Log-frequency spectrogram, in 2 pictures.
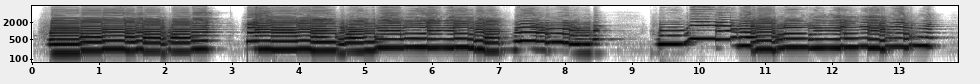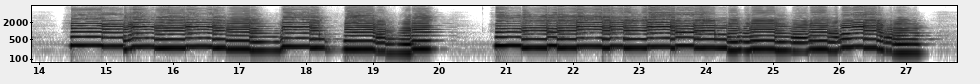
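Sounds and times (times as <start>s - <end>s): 
saxophone: 0.0s - 27.7s.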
